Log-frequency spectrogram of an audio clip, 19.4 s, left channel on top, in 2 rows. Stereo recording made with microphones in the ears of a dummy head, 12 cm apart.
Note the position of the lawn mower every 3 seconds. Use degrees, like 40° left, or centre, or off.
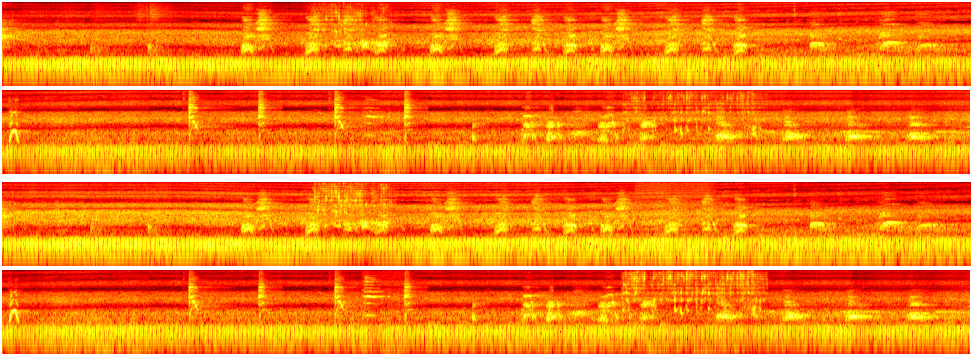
50° right, 10° right, 20° left, 40° left, 40° left, 40° left, 40° left.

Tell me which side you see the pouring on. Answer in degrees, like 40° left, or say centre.
40° right.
